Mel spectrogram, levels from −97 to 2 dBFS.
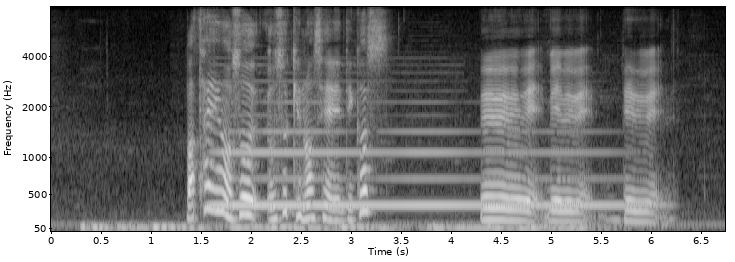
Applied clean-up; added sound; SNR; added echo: none; Wind instrument, woodwind instrument; 5 dB; none.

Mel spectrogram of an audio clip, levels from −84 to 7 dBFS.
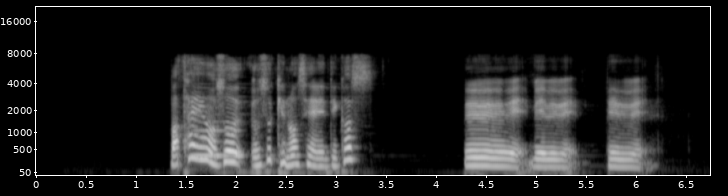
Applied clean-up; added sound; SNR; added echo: neural mask model DeepFilterNet 3.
